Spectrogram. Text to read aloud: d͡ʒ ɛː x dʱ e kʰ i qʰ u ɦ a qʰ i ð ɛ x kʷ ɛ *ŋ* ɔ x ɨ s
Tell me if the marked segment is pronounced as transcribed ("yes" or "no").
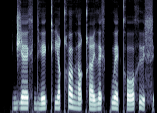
no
